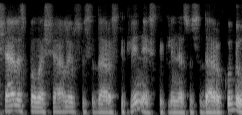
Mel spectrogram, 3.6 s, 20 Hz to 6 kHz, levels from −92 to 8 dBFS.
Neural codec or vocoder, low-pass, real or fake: none; 5.4 kHz; real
